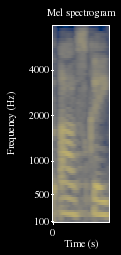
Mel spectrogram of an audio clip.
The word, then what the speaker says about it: ASCII: तो आस्काई को code pronounce आस्काई, क्या बोलते हैं इसे आस्काई, इज़ अ 7 bit code.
